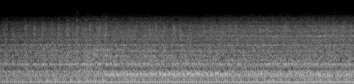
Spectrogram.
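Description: Steady motor hum under an even cutting hiss on a lathe, with no squeal or ringing chatter.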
